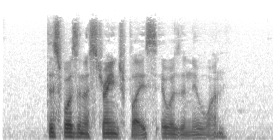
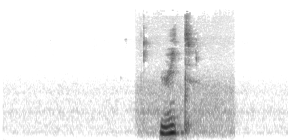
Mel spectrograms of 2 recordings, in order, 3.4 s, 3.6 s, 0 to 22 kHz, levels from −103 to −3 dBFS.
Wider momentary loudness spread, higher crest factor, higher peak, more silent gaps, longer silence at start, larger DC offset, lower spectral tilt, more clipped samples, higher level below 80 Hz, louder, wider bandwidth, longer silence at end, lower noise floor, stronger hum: second, 12 LU vs 24 LU; about the same, 20 dB vs 22 dB; about the same, -12 dBFS vs -10 dBFS; neither; second, 0.6 s vs 2 s; neither; about the same, -4.5 dB/octave vs -5.5 dB/octave; neither; first, -58 dBFS vs -72 dBFS; second, -31 LUFS vs -26 LUFS; second, 13.5 kHz vs 15 kHz; second, 0.6 s vs 1.2 s; second, -74 dBFS vs -83 dBFS; neither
